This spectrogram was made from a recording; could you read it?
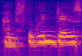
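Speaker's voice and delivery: plain reading voice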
